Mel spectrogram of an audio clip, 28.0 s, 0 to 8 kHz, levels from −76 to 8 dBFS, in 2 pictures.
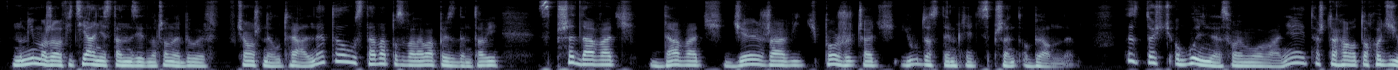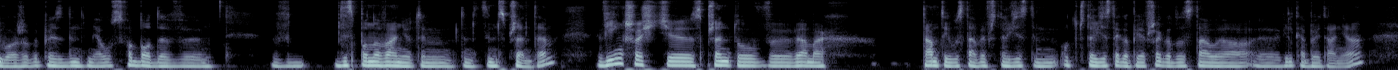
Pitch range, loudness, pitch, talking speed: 115-145 Hz, -20 LUFS, 125 Hz, 120 wpm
